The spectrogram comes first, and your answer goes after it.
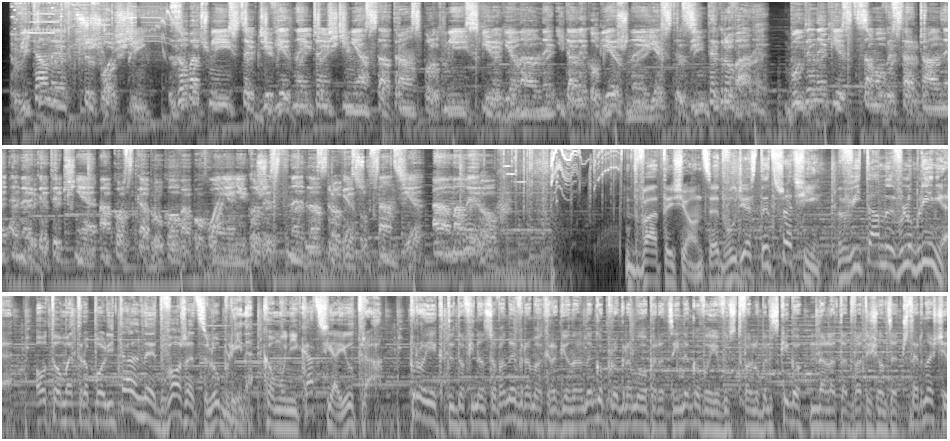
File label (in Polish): spot radiowy; dworzec lublin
